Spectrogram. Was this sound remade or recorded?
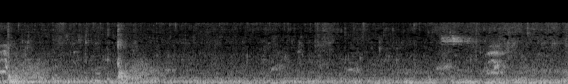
recorded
